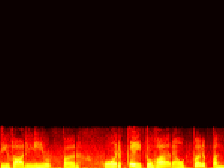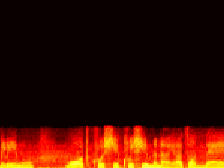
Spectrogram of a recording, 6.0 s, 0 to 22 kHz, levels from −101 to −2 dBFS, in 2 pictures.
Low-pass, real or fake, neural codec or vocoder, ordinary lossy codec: 5.4 kHz; fake; codec, 16 kHz, 1 kbps, X-Codec, HuBERT features, trained on general audio; none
